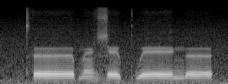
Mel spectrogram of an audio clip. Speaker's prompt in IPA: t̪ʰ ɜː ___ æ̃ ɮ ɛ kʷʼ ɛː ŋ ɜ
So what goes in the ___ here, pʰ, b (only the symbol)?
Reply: b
